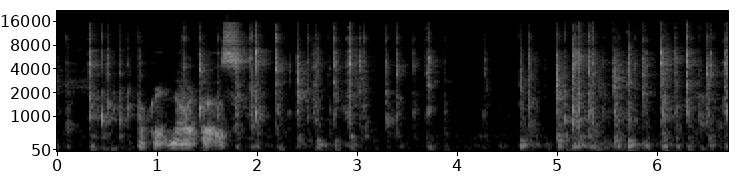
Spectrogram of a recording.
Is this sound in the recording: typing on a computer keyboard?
yes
